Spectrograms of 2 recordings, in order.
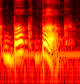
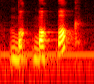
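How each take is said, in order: First: Said in the usual way. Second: Chicken voice. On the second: Shown as a demonstration. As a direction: cluck "Book, Book" like a hen, rising. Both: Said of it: "or should I say".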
